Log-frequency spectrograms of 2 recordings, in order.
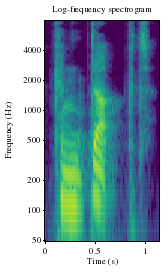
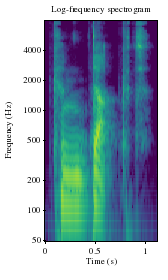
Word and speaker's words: conduct: are conducting electricity so note the stress of on the verb as well conduct conduct stress on the second syllable we say conduct when we're using the noun the word conduct is all about behavior as in a code of conduct or criminal conduct but when we use the verb which is what i'm going to look at here stress the second syllable conduct so water conducts heat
